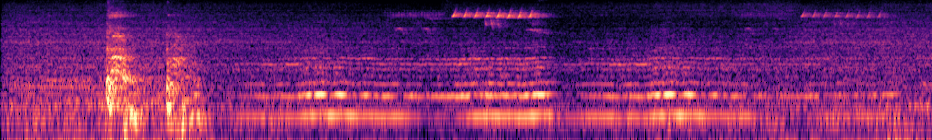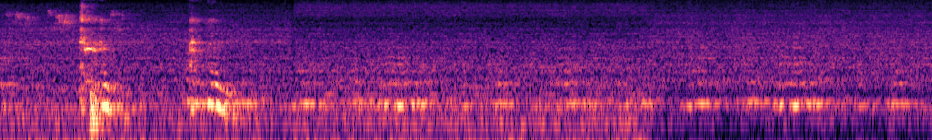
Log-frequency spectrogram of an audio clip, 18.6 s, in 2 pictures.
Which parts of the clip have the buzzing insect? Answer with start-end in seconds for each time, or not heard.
0.0-18.5.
